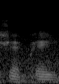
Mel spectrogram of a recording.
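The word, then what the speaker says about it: Champaign: It's not spelled like champagne you drink from falls, but it sounds like champagne, right?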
